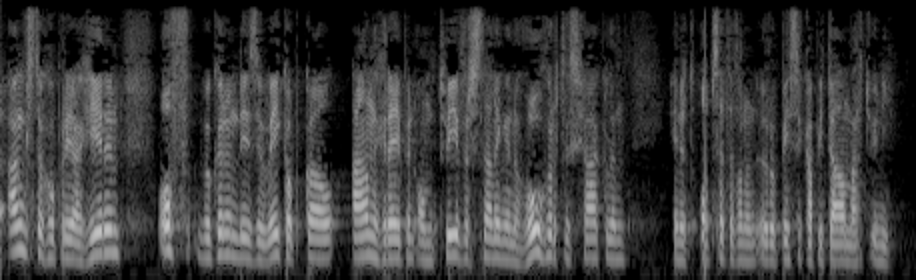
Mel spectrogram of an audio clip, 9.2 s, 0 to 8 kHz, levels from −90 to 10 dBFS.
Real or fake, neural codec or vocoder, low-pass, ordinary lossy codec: real; none; 7.2 kHz; none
